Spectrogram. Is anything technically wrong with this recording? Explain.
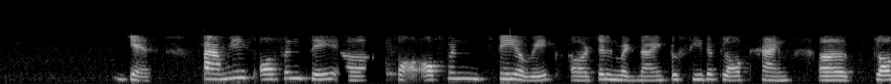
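Yes, there are three faults.

Throughout, the speech carries the sound of the AMR narrowband mobile codec. Nothing above 4 kHz survives, and the buzzy, synthetic vocal-tract rendering is plainly audible. That points to a low AMR-NB mode, around 7.4 kbps, where too few pulses per subframe are available to model the voice.

From 3.39 to 3.89 s, the talker's voice sinks steeply, by a very deep amount, for most of that half second. This is likely speech suppressed in double talk: with both ends active, the echo canceller could not tell near speech from loudspeaker echo and attenuated both.

From 3.87 to 3.96 s, a brief fragment of another voice comes through well below the talker's level. This is the other side's voice leaking through, likely because the echo canceller left residual loudspeaker pickup in the microphone signal.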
